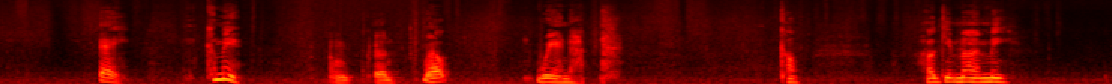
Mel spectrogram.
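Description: A middle-aged man speaks close by.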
